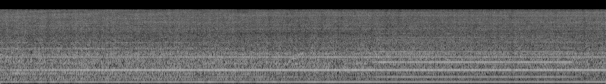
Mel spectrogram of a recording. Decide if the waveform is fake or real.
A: real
